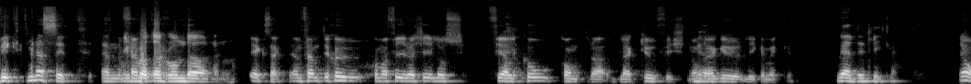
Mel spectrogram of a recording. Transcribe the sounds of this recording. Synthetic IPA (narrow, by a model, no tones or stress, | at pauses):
vɪkt̪mɛsːɪt̪ɛnɪɛɾɑːt̪aɾɔnd̪œːɾənɛksak̚t̪ɛnfɛmt̪ɪɧʉ̟ːkʰɔmːafyːɾaɕiːlʊs | fjɛlːkʰuːkʰɔnt̪ɾablækːʉːfɪʂd̪ɔmvɛːɡəjɵliːkamʏkːə | vɛld̪ɪt̪liːka | jɑː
